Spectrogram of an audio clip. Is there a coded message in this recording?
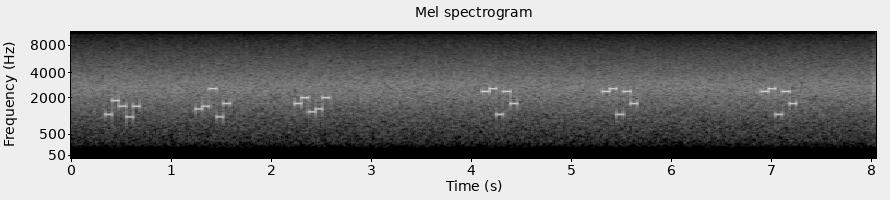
Yes: five-tone selective call (ZVEI) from 0.3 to 7.3 s, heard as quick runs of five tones, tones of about 70 ms, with radio hiss and a squelch burst at the end. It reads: 27515 45516 68348 00206 00206 00206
